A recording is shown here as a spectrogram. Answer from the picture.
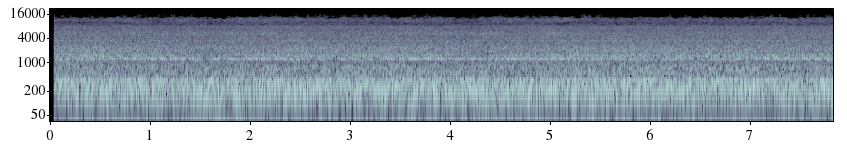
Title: MJP 2500 Plus Strange Noise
